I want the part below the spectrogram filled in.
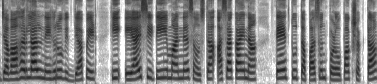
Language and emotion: Goan Konkani, neutral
